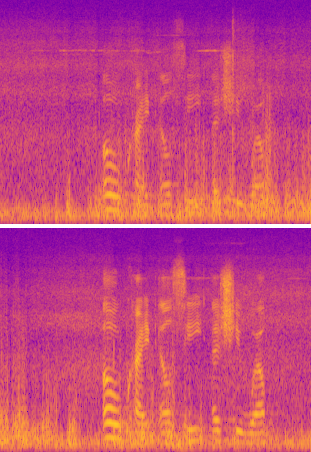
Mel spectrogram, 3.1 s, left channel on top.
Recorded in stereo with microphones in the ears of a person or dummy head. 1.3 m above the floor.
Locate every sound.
1.0 s a woman speaking: 25° right (ahead or behind), 0.5 m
